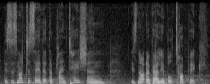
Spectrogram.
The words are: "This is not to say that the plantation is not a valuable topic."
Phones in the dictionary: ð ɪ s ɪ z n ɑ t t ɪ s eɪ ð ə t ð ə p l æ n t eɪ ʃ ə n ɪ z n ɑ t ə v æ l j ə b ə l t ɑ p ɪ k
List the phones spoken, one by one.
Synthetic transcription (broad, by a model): ð ɪ s ɪ z n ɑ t t ɪ s eɪ ð ə t ð ə p l æ n t eɪ ʃ ə n ɪ z n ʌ t ə v æ l j ə b ə l t ɑ p ɪ k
